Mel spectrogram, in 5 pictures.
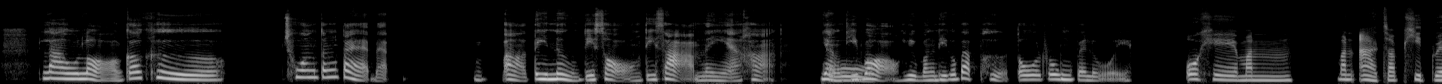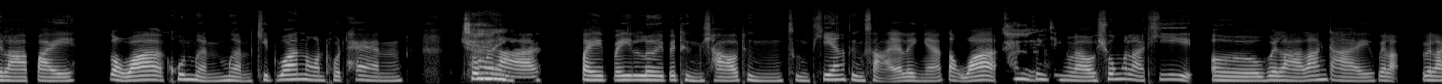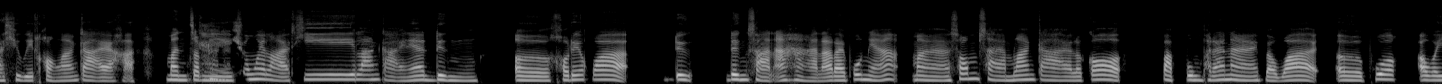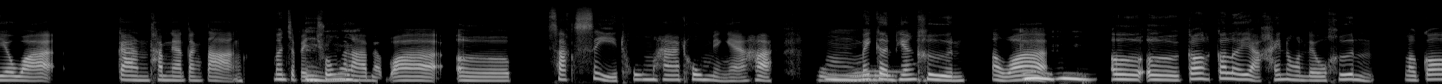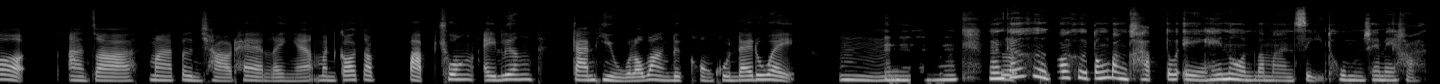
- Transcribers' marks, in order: tapping
- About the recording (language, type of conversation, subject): Thai, advice, อยากลดน้ำหนักแต่หิวยามดึกและกินจุบจิบบ่อย ควรทำอย่างไร?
